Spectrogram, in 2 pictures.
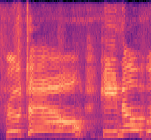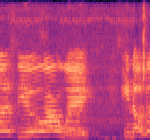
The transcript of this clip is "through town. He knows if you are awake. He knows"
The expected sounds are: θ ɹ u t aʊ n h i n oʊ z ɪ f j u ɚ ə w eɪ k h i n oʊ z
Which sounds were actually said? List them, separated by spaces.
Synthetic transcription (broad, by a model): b ɹ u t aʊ l h i n oʊ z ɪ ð j u ɚ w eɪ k h i n oʊ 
